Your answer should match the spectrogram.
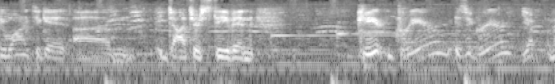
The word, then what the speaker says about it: Greer: Stephen Greer. Have I pronounced that correctly?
